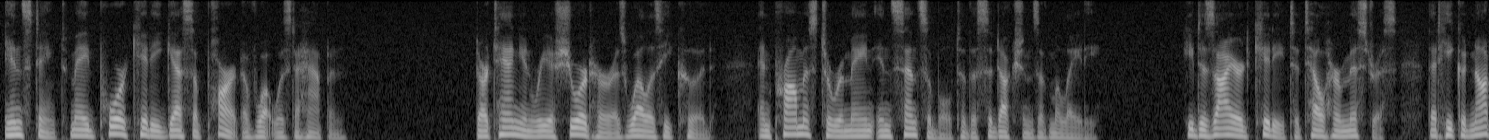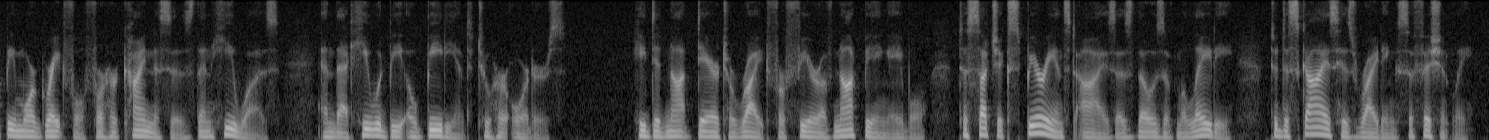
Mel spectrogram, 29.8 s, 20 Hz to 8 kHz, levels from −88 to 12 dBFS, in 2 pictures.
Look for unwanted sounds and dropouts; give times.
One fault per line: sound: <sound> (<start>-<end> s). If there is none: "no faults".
no faults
